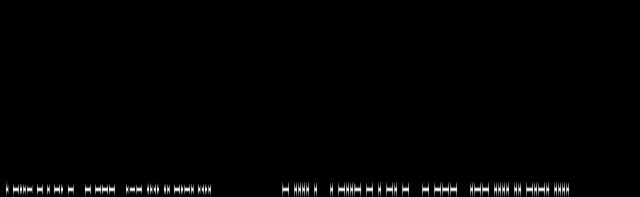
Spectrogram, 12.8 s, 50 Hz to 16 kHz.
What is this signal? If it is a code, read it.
Morse code, heard as a keyed tone, about 32 wpm, 700 Hz. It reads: EXTENT TO WHICH THE EXTENT TO WHICH
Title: Speed-Racing - Sets of 4 Words 30wpm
